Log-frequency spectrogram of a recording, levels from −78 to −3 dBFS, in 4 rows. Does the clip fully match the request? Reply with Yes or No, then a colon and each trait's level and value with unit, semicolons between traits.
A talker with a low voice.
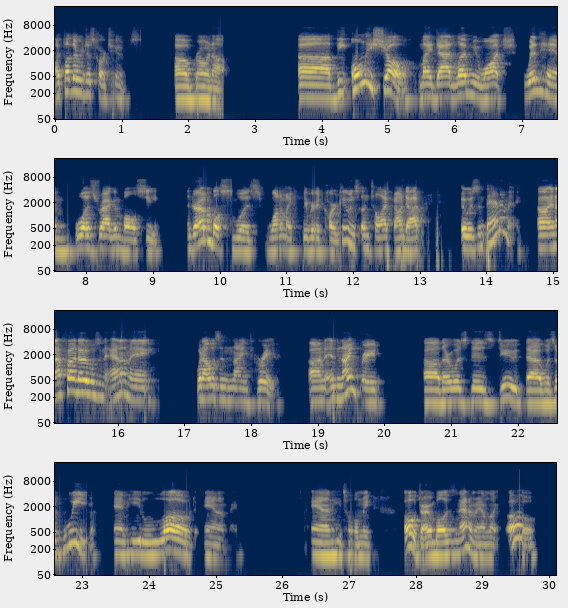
No: medium, 155 Hz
